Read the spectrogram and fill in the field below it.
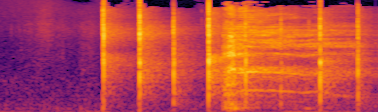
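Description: A short burst of hand clapping, about half a dozen crisp, close claps at an uneven pace, briefly thickening in the middle before tapering off.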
